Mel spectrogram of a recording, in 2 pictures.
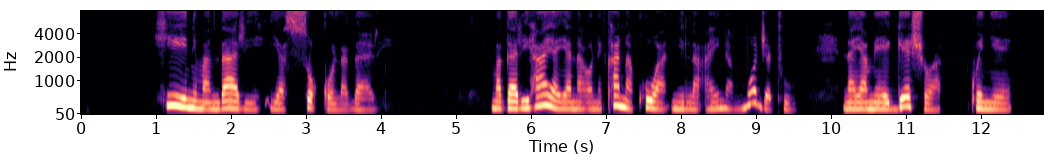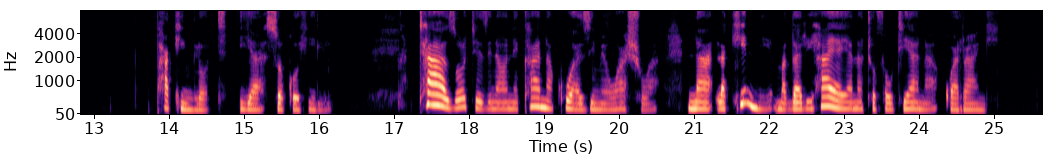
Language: Swahili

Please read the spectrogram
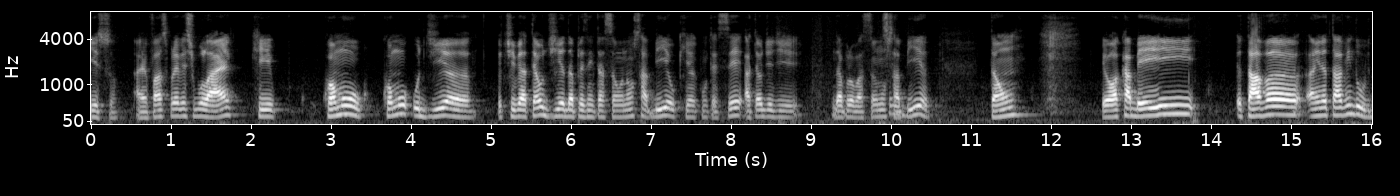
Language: Portuguese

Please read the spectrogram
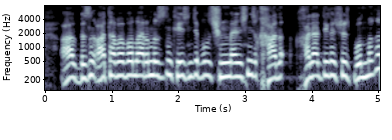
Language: Kazakh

